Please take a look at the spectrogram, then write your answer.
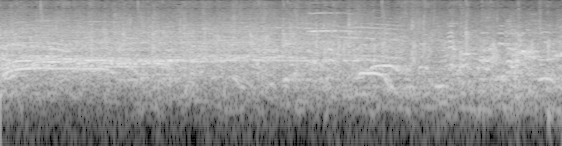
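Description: A crowd at a stage performance applauds and cheers steadily and loudly, with many voices chattering and calling out through the clapping.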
